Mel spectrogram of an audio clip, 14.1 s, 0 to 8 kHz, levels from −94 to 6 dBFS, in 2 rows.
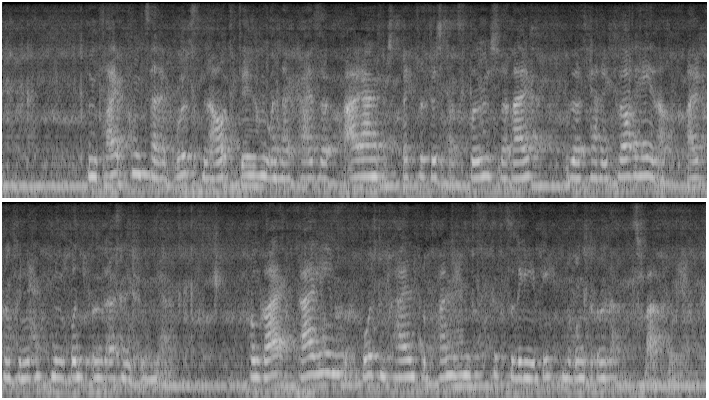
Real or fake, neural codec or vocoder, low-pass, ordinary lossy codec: fake; codec, 16 kHz, 4 kbps, X-Codec, HuBERT features, trained on LibriSpeech; none; none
